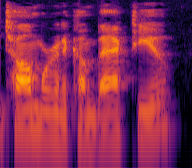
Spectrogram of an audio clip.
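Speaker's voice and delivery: ordinary delivery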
